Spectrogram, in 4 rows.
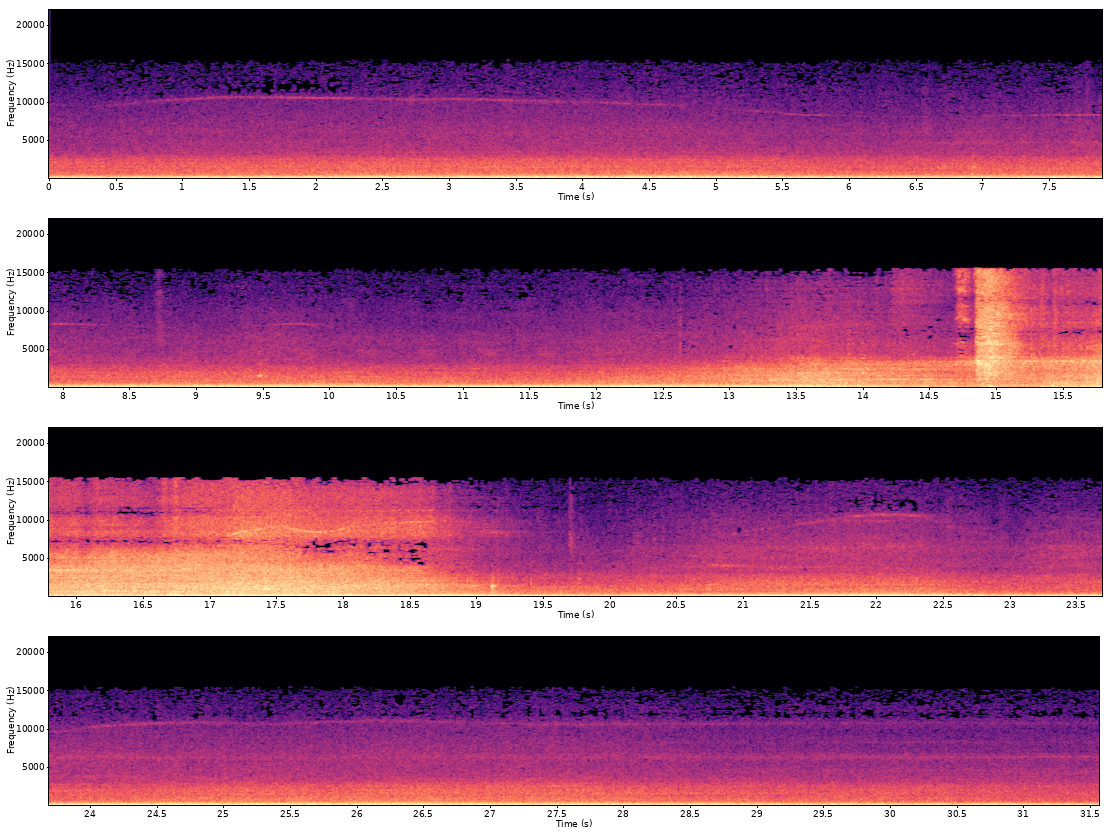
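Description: Caterpillar 120K motor grader's diesel engine running steadily as the machine blades soil. It grows louder as the grader passes close by in the middle, with a sharp click about halfway through, then settles back to a steady hum.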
